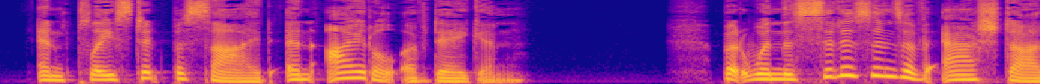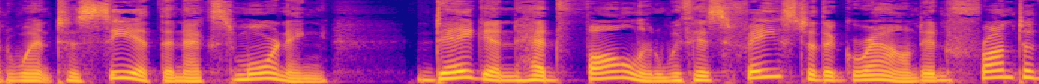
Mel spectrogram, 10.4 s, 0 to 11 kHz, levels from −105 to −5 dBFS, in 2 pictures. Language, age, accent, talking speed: English, 50-69, American, 190 wpm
